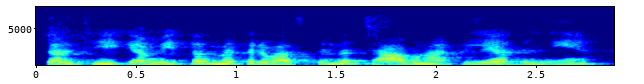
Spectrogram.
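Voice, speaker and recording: A woman acting out a hardworking young daughter-in-law who asks politely and pleads. Her voice is high. The sound is dull and lo-fi, like a home video. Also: quick pace, lightly acted. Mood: calm. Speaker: daughter-in-law in a family short film. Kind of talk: amateur family drama acting.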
